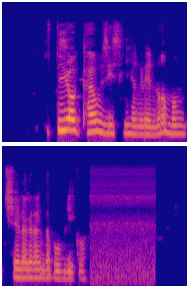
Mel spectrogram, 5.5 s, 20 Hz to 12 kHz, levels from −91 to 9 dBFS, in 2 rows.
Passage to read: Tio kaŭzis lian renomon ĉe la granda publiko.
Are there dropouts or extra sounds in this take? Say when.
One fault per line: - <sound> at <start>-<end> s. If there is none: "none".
none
